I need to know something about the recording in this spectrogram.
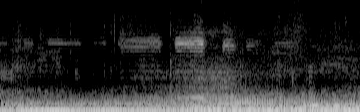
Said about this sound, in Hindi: गाड़ी में साइड कर लेता हूँ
